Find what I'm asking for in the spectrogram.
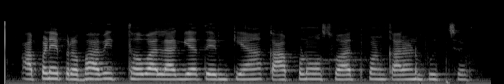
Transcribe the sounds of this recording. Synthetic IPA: apəɳ̃epɾəbʱaʋit̪ʰːəʋalaɡjat̪emkjãkapɳosʋaɾt̪ʰpəɳkaɾəɳbʱut̪̚t͡ʃʰe

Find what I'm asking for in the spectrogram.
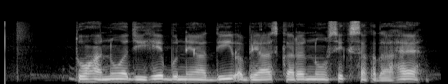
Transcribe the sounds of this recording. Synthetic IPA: t̪ʊɦaːnũːəd͡ʒiːɦeːbʊnɪjaːd̪iːə̰bʱjaːskəɾənːũːsɪkʰsəkd̪aːɦɛː

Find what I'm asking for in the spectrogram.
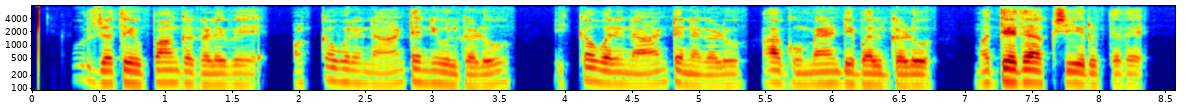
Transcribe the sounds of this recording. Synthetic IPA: uɾd͡ʒɔt̪eupaːŋɡɐɡɐɭiʋe̞ː | ɐkːɐʋɐɾinɐaːɳʈenjuːlɡɐɭu | ikːɐʋɐɾinɐaːɳʈɛnɐɡɐɭuhaːɡumaːɳɖibɐlɡɐɭu | mɐd̪ʱjɐd̪ɐːkʂiiɾut̪ːɐd̪e̞

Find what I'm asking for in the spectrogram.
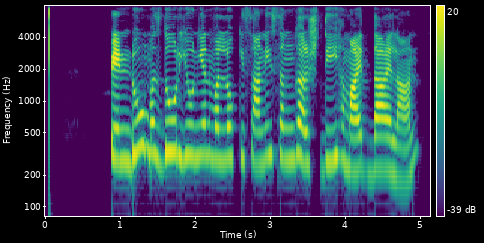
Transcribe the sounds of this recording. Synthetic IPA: pẽːɳɖũmɐzd̪uːɾjuːnijənʋɐlːõːkɪsaːnisə̃ŋɡʱəɾʃd̪iːɦɐmaːjɪt̪̚d̪aːɛːlaːn

